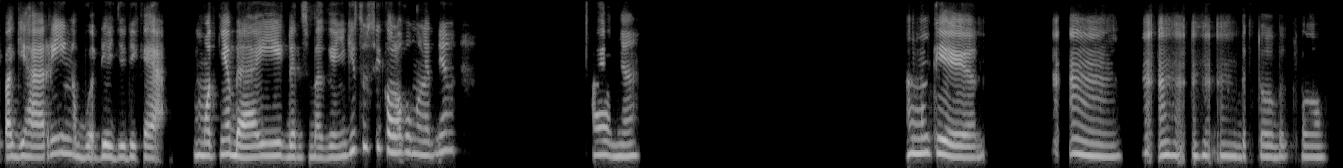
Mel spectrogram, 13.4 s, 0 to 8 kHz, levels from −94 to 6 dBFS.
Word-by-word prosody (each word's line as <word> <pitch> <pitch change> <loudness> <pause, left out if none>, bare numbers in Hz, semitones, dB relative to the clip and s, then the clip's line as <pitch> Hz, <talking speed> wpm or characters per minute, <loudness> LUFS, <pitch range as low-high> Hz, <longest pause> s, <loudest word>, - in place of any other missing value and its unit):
pagi 205 +2 +2
hari, 240 +7 +3
ngebuat 200 -4 -2
dia 210 +1 +4
jadi 200 +1 -1
kayak 195 -2 +3 0.3
mood-nya 230 +2 +2
baik 215 +1 +4
dan 200 -1 -1
sebagainya, 200 +1 -2
gitu 345 +4 -1
sih 370 0 -5
kalau 295 -3 +4
aku 285 -2 -3
ngelihatnya. 265 +7 -3 1.4
Kayaknya. 225 -2 0 2.7
Mmm, 270 0 +3
mungkin. 220 -7 +4 0.9
Mmm. 220 -5 0 0.2
Mhm 230 -4 -1
mhm 225 0 -3
mhm. 220 -2 -2
Betul 210 0 -5
betul 205 -1 -7
220 Hz, 105 wpm, -26 LUFS, 205-250 Hz, 2.7 s, dia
